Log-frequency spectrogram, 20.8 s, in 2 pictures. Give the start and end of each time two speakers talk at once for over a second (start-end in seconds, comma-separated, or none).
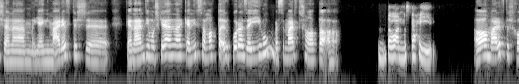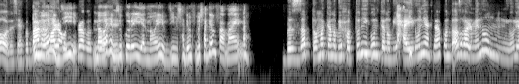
11.0-12.9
